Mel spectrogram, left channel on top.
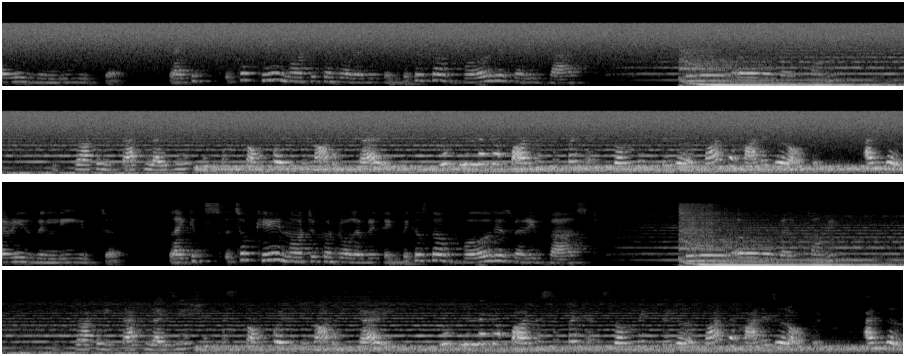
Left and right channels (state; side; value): noise; left; hiss, 5 dB below the sound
